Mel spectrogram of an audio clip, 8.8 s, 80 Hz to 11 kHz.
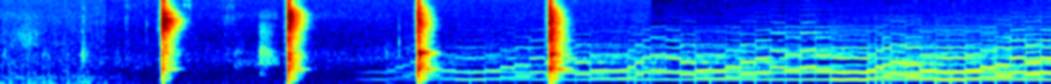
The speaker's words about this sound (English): Shall I lead claps? Oh, yes. Do you remember how I do this? Please refresh me. Yeah. I clap 5 times, you clap with me on the 5th. No worries. So you get the rhythm.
